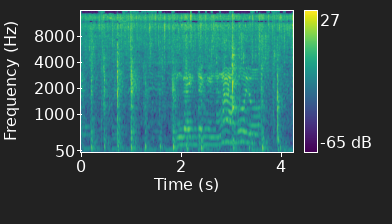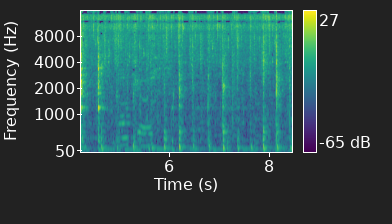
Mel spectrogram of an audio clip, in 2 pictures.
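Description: Wooden spoon stirring leaves and vegetables in a stainless steel pot, knocking against the pot about three times a second over the sizzle of the cooking.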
